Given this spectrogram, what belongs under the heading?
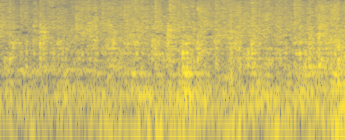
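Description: Water gushes steadily from a tap in a bathroom to fill a bath, a continuous hissing rush at moderate, even loudness throughout.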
